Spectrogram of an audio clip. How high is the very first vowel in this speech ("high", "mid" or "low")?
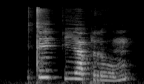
mid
